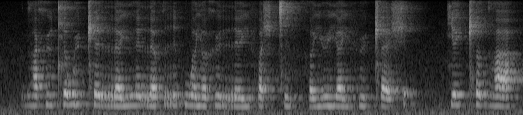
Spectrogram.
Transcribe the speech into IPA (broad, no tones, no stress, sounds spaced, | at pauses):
ɡʱ a x y cʰ ə w y ǁ e r ɛ j ɦ e r ɛ f r i f w ə j ə x y r e j f a ʃ ǀ i f h ə j y j ɛ j f y ǁ ɛ ʃ | c e j ǁ ə ɡʱ a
